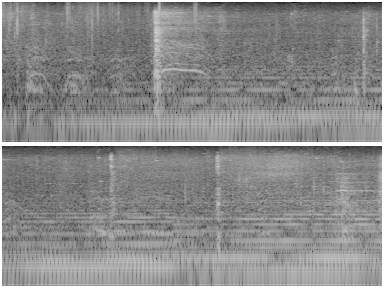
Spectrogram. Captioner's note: coughing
